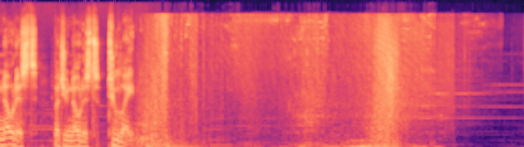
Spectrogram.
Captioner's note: electronic buzzing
